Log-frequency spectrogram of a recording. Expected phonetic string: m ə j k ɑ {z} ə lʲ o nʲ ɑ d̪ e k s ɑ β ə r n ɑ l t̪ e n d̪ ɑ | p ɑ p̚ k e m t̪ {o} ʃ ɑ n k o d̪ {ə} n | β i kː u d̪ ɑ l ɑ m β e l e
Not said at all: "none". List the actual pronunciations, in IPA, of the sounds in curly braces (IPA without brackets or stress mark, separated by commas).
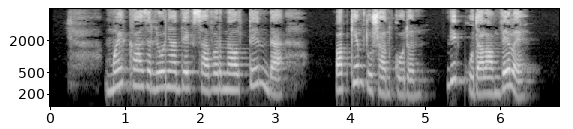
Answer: z, u, ə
